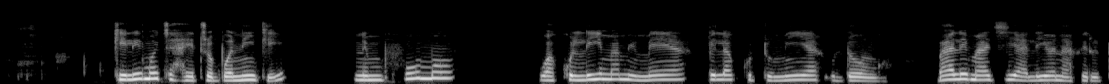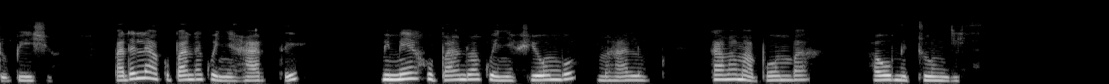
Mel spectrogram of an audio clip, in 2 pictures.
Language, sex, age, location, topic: Swahili, male, 36-49, Nairobi, agriculture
